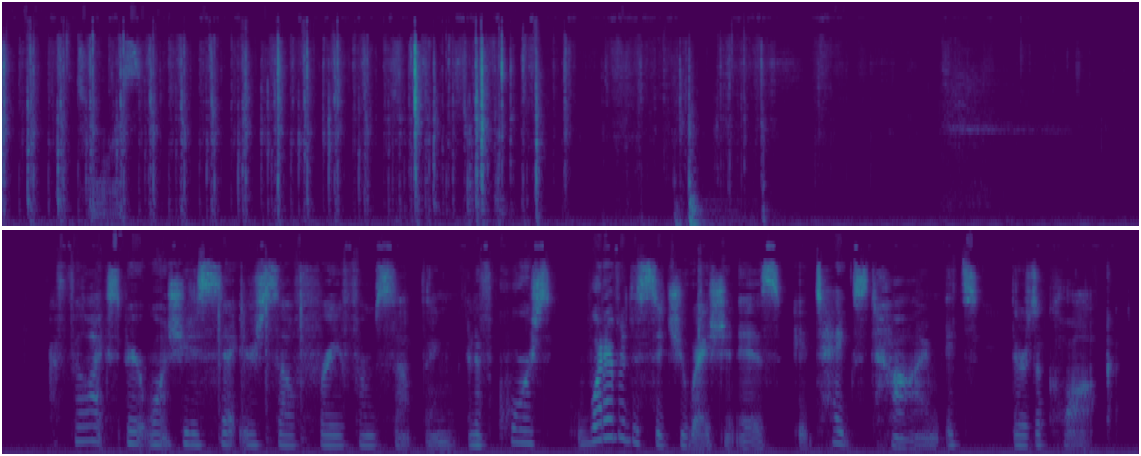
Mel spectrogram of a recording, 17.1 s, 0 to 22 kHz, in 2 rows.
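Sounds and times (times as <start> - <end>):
cards being shuffled: 0.0 - 6.6.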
